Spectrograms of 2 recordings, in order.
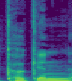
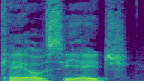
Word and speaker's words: Koch: It's spelled Koch. It's pronounced Cook. Yeah, it's really strange way of spelling Cook, but I was not the one that decided it. I simply was born into it, and I have no choice, really. So I've heard every mispronunciation you could ever dream of. I've heard coach, koch, coke, cock, kuch, you name it.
